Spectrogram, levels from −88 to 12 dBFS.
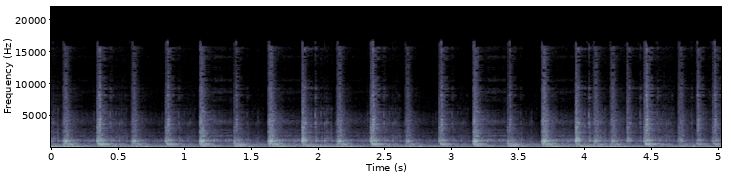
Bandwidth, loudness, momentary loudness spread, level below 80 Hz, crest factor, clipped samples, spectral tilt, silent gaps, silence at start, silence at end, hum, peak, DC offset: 17 kHz; -25 LUFS; 5 LU; -42 dBFS; 18 dB; under 0.1%; -5.5 dB/octave; none; 0 s; 0 s; none; -6 dBFS; under 0.1%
